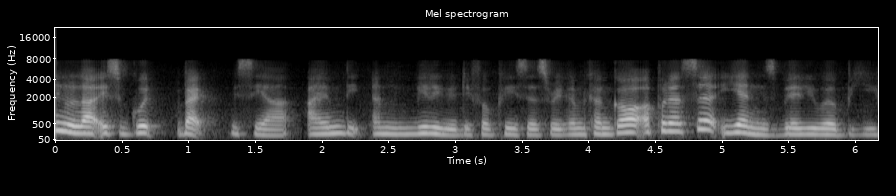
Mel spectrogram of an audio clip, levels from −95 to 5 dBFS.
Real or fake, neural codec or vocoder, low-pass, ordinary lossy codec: fake; codec, 16 kHz, 0.2 kbps, FocalCodec; none; none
